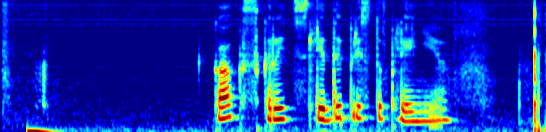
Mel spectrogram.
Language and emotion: Russian, neutral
